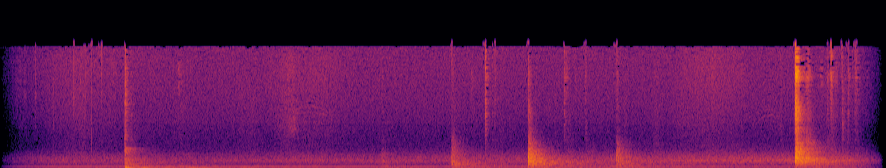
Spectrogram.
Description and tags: blows on metal
field notes, sounds of metal crashes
